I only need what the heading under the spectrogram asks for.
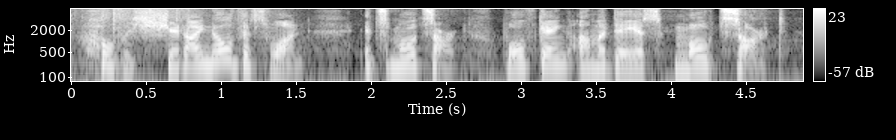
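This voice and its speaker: A man's voice: high-pitched, very animated, unhurried, a bit bright, no echo, studio quality, heavily acted. A man playing a tormented, sardonic captive who narrates his ordeal in a first-person horror audio drama. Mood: nervous. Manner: weary, sardonic.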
